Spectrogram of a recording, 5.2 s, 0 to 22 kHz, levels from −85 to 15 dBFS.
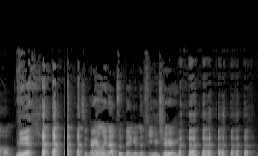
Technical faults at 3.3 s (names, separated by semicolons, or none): none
